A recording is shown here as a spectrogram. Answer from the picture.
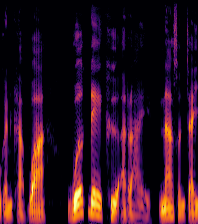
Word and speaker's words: Workday: ท่าน อาจ จะ เคย ได้ ยิน มา บ้าง W O R K D A Y อ่าน ว่า Work Day นะ ครับ เป็น แพลตฟอร์ม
